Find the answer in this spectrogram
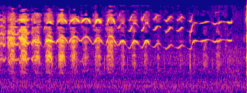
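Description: A bird's high-pitched song: a run of quick chirps, about four a second, then a warbling whistled note with a fast wobble in pitch that steadies and stops near the end.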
